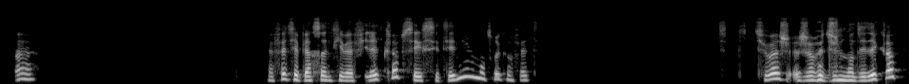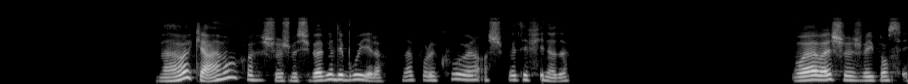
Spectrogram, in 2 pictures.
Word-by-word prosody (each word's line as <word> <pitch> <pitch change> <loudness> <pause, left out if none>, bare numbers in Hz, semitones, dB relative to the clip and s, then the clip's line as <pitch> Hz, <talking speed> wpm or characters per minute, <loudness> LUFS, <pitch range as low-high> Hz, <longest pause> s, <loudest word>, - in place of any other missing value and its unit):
Ouais. 240 +1 -3 2.4
En - - -6
fait, 250 - +2
il 240 - -11
y - - +6
a - - +2
personne 190 0 +1
qui 190 - -2
m'a 175 -1 +3
filé 190 +5 +1
de 225 - -11
clope, 330 +3 -1
c'est 185 - +1
que 180 - -7
c'était 190 +3 -1
nul 345 +7 +2
mon 290 -3 +2
truc 240 -2 -6
en - - -5
fait. 200 +1 -10 1.8
T - - -18
t - - -25
tu 210 - -6
vois, 250 - +7
je 245 - -1
j'aurais 195 +3 +3
dû 195 +4 0
demander 185 -3 +3
des 225 +4 +7
clopes. 330 +7 +4 1.7
Bah 160 +4 -1
ouais, 305 - +6
carrément 290 +1 +2
quoi, 225 -8 -6
je 180 -3 -6
je 175 0 -10
me 170 - -5
suis 175 - -7
pas 180 +1 +4
bien 230 +4 0
débrouillée 225 0 +1
là. 155 0 -7 0.2
Là 190 +2 -8
pour 195 0 -11
le 190 - -4
coup 240 +5 -6
ouais, 210 -2 0
non, 210 - -6
j'ai 190 - -8
pas 205 - -6
été 210 +1 -3
finaude 180 -7 -7
hein. 170 +3 -7 2.2
Ouais, 185 +5 +5
ouais, 205 +2 +5
je 210 -3 -1
je 180 - -10
vais 185 0 -1
y - - -5
penser. 185 +1 -7
200 Hz, 200 wpm, -21 LUFS, 185-225 Hz, 2.4 s, vois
